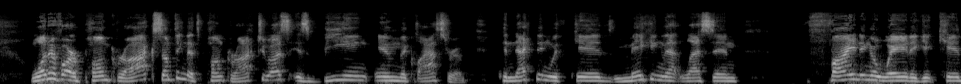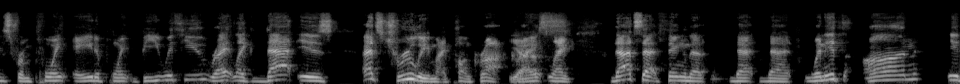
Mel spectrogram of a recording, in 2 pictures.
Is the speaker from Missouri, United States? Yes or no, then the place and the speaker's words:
no; Saginaw Bay, Great Lakes, Michigan, United States; growing up in the Great Lakes and, you know, by the Saginaw Bay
